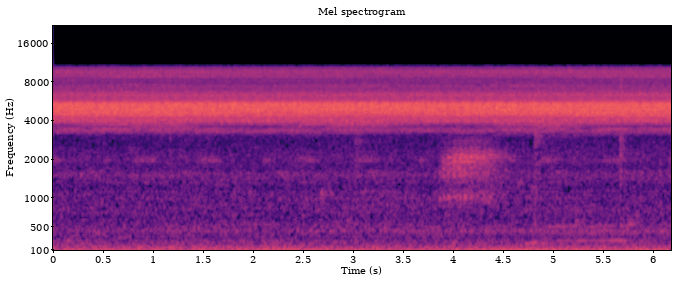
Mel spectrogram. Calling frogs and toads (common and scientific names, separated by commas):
Boana albopunctata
